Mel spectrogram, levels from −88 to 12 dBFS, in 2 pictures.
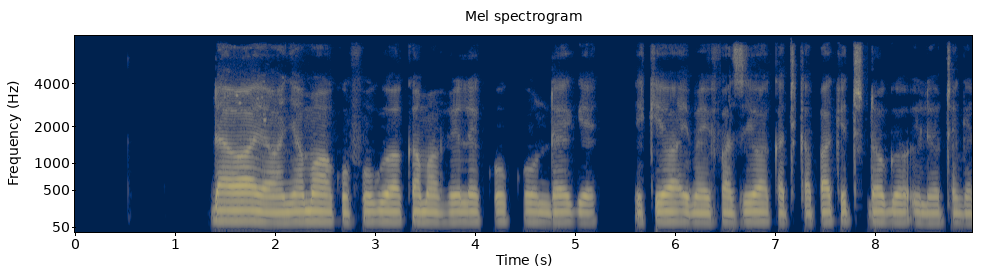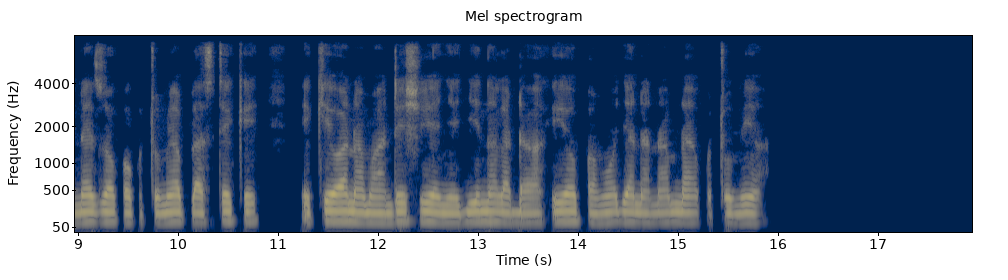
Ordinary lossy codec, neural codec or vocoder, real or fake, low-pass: AAC, 48 kbps; none; real; 7.2 kHz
